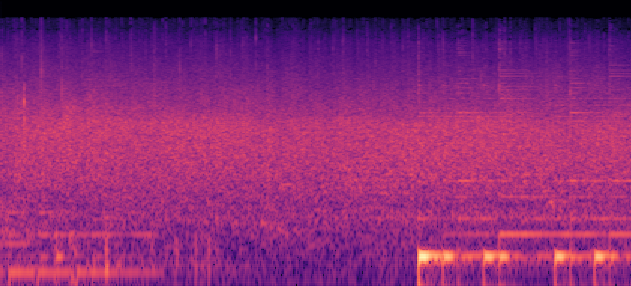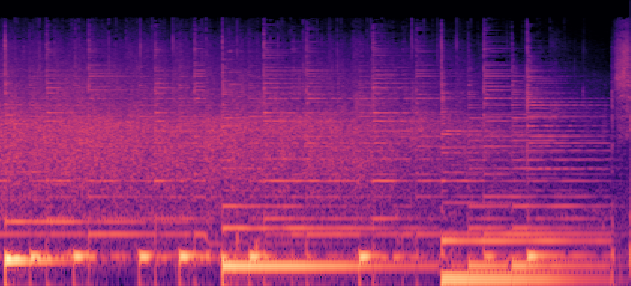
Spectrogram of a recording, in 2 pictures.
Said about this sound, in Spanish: Por eso un aplauso para ella que está llegando ahí. Venga.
